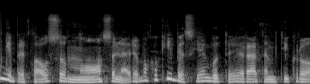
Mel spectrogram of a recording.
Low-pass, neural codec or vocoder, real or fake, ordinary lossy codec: 10.8 kHz; none; real; AAC, 48 kbps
